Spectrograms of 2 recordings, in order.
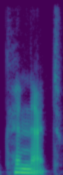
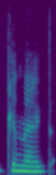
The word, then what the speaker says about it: Kinnect: So I recently launched the Women in Wealth division at Connect Financial, and Connect is spelled Kinnect. So not like connect, but connect.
